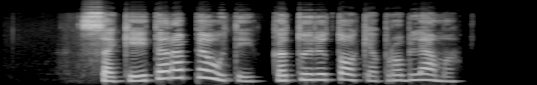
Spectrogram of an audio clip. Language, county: Lithuanian, Šiauliai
